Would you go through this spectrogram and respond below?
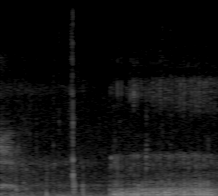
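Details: Sleeping pet dog, tongue out, snoring: a quiet start with a soft click, then regular low rumbling snore pulses begin and continue evenly to the end.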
